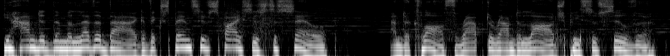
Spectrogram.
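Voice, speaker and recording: A man narrating a scripted story in a measured, dramatic storytelling manner. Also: mid-range voice. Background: faint music.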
